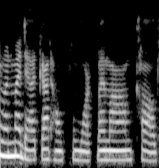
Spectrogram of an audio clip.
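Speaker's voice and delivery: plain reading voice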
